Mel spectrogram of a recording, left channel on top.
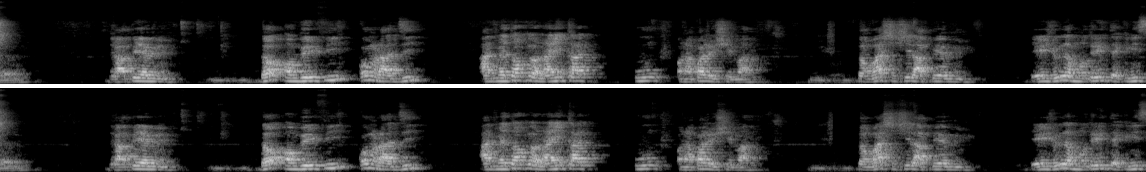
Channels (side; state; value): both; normal; correlation 0.55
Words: la PMU. Donc, on vérifie, comme on l'a dit, admettons qu'on a une carte où on n'a pas le schéma. Donc, on va chercher la PMU. Et je vais vous montrer une technique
